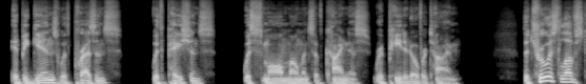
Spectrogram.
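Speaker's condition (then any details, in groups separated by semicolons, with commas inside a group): No condition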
